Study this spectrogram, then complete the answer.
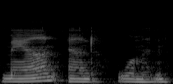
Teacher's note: Man, vowel a, but that same spelling in the word woman is the vowel schwa.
